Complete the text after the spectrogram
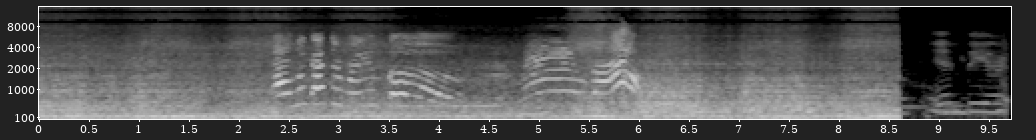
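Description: Rotating brushes scrub and spray water over a car's windshield with a steady rushing roar.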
